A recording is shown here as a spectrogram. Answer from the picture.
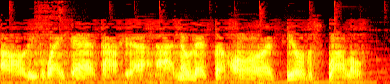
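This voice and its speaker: Over music in the background, the man's speech moves at a moderate pace. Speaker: construction project advisor, interview guest. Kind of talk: interview answer, community forum talk.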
